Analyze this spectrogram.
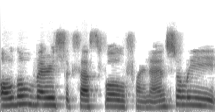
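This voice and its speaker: A woman at a fairly slow pace, with a non-native accent and ordinary pitch variation. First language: not English. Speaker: business coach and author. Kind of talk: interview. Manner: hesitant, many fillers.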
